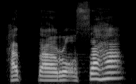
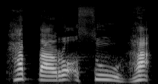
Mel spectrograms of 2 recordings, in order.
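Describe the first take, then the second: First: The vowel before -ha is a. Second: The vowel before -ha is u. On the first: Hatta is read as a conjunction with the accusative. "dengan dibaca nasab" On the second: Hatta begins a new clause with the nominative. "Dan boleh ropa"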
